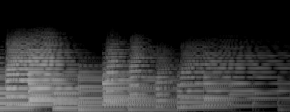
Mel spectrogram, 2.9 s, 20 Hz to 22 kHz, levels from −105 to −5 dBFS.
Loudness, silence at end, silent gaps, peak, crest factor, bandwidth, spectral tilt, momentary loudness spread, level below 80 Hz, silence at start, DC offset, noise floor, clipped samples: -44 LUFS; 0.1 s; none; -24 dBFS; 20 dB; 7.8 kHz; -6.5 dB/octave; 21 LU; -82 dBFS; 0 s; under 0.1%; -66 dBFS; under 0.1%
